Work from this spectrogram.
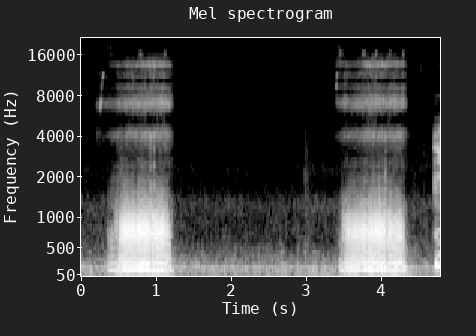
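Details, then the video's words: English Bulldog puppy asleep indoors, snoring loudly: two long, rasping, rattling snore breaths about three seconds apart, with near silence between them. "His snoring loud"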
